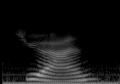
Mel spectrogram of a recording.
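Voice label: "juan3", Mandarin Chinese syllable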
